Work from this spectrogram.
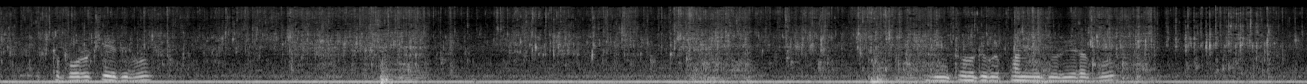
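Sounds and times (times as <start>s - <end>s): tap water running in sink: 0.0s - 13.0s.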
